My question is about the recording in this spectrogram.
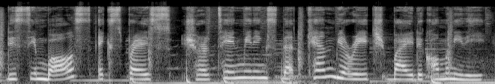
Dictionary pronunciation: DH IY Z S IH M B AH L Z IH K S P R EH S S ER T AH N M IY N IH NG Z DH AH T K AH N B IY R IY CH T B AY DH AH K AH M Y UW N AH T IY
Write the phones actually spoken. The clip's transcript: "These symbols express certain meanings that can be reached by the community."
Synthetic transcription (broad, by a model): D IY S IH M B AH L S IH K S P R EH S SH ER T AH N M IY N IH NG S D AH T K AH N B IY R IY CH B AY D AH K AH M Y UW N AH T IY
